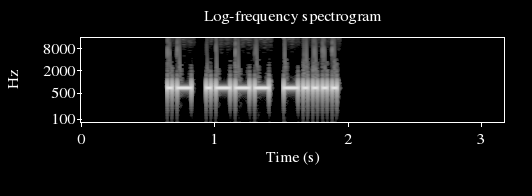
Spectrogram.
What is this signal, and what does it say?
Morse code, heard as a keyed tone, about 31 wpm, 700 Hz. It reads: AJ6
